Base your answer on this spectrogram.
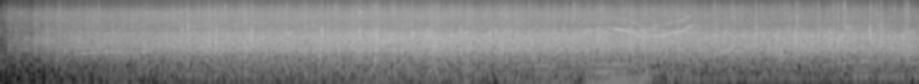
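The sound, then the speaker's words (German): An audience applauds at a concert with a dense, even patter of many hands clapping. The applause swells over the first seconds and then holds steady and fairly soft until the end. “Vielen Dank für Ihren Applaus.”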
